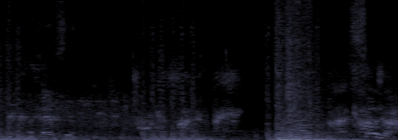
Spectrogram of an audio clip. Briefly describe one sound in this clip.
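A rifle fires a short burst of loud shots.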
